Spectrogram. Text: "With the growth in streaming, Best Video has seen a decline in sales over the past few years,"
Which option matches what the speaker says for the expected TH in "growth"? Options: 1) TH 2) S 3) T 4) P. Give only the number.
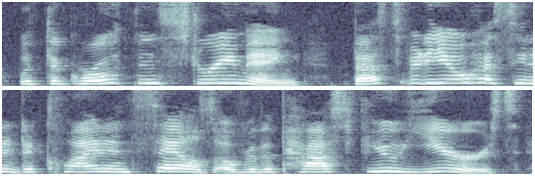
1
